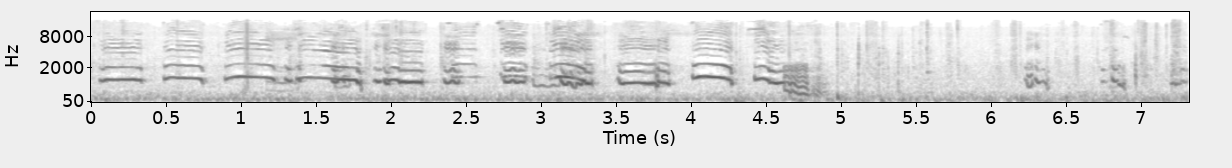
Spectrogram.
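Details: Four-week-old Dachshund puppies, seven in the litter, playing with children on a trampoline; a run of high, wavering whimpers repeated about twice a second, then fading into softer squeaks and faint background noise.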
